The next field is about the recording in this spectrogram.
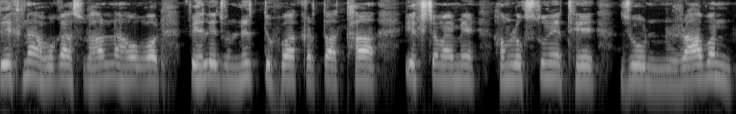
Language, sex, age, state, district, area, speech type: Hindi, male, 18-30, Bihar, Darbhanga, rural, spontaneous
